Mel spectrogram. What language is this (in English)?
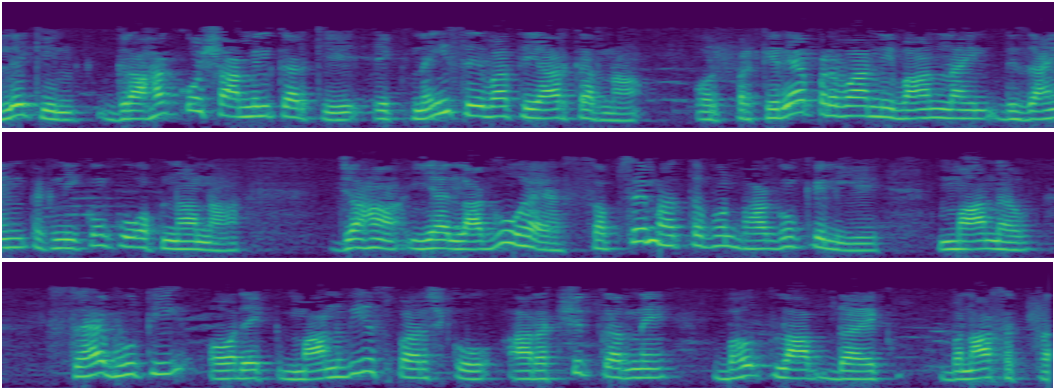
Hindi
